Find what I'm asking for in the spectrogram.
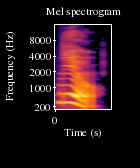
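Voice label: "niu", Mandarin, tone 4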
